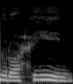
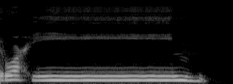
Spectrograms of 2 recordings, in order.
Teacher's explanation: you will stretch up to three alif instead of one alif. Instead of saying rahim, you will say rahim. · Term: madde arid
